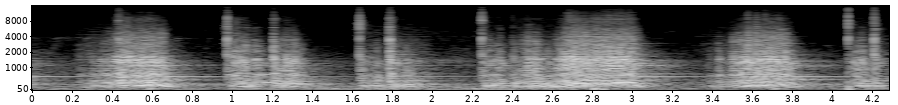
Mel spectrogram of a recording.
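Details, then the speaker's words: Free Troy-Bilt riding mower, starter jumped directly from battery positive to the starter terminal: slow, uneven cranking bursts about two a second as the starter labours. Owner suspects a failing starter and checks whether flywheel magnets have come off and are scraping. Unconfirmed. "think that's the starter that doesn't sound the healthiest. I don't know."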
